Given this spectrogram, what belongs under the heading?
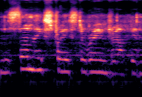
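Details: Bowed, flaccid right vocal fold before arytenoid adduction; breathy voice, quite breathy and a little high pitched.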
